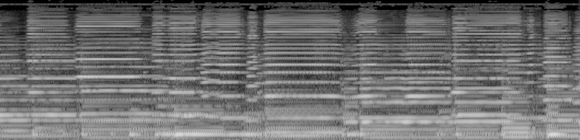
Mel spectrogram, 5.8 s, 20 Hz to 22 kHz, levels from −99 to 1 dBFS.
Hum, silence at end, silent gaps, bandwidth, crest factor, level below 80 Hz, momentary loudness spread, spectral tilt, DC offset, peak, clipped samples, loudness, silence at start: none; 0 s; none; over 20 kHz; 16 dB; -50 dBFS; 4 LU; -3.5 dB/octave; under 0.1%; -8 dBFS; under 0.1%; -21 LUFS; 0 s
